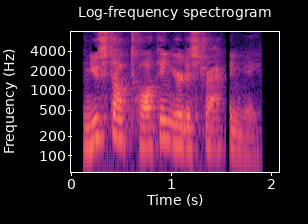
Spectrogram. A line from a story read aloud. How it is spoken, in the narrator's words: I hear the guitar player whisper to him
